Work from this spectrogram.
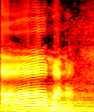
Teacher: آپ نے اچھی طرح سے دھیان رکھنا، جیسے یہ الفاظ اگر پڑھتے ہیں تو امانا نہیں بلکہ آمانا، الف کو کھینچنا ہے اور میم اور نون کو نہیں کھینچنا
